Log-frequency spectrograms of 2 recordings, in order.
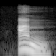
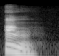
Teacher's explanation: bunyi n-nya harus diucapkan apa adanya, enggak pakai dengung, enggak pakai samar-samar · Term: izhar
